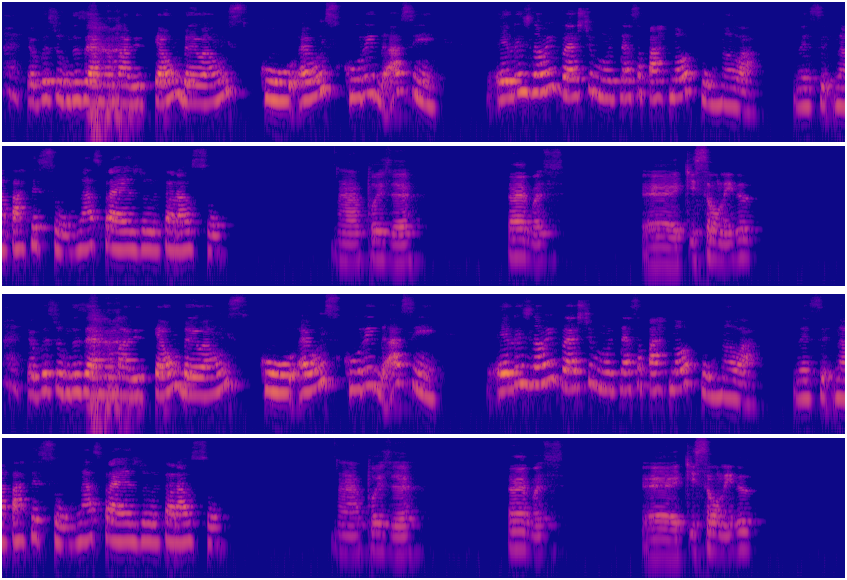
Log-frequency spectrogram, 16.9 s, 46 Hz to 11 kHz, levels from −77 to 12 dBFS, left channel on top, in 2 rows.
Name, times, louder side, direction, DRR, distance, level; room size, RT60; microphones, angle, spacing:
voice 1, 0.0-4.3 4.8-7.5 7.9-10.6, equal, 15° right, 0.9 m, -30 dB
voice 2, 0.8-1.2 11.7-12.6 13.5-14.0 14.8-15.9, equal, ahead, 1.4 m, -36 dB
6.4 x 3.0 x 2.5 m
head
